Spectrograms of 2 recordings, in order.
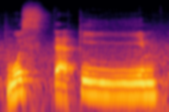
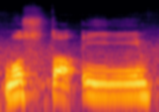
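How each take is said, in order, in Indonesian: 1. Hanya bunyi q yang berat. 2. Bunyi sebelum q juga berat. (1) "yang tebal sepatutnya qaf saja" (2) "bukan mustaqim"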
